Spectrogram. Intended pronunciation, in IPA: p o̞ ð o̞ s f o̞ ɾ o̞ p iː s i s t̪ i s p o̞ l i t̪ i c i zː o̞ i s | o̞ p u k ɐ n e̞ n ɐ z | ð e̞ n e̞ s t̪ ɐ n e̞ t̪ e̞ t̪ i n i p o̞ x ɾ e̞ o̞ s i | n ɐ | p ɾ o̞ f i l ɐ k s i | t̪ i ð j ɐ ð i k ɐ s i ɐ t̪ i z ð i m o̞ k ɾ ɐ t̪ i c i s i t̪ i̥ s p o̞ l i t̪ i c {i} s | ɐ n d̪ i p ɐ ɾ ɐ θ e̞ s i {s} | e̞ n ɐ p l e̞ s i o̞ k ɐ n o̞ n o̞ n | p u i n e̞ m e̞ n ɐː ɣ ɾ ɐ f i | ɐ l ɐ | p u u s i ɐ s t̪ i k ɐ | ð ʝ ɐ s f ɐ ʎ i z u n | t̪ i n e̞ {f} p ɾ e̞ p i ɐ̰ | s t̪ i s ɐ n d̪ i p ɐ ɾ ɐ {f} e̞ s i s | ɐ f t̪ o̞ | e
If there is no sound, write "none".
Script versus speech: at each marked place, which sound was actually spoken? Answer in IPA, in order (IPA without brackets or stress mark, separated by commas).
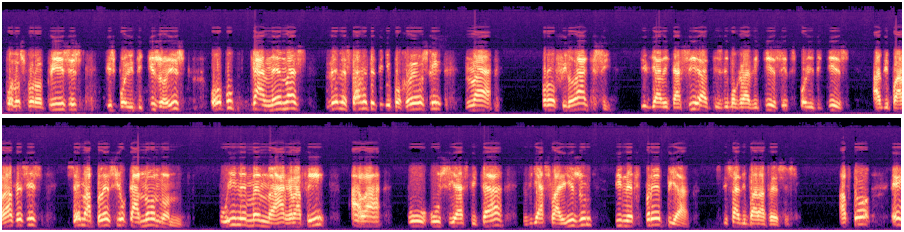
i, sː, f, θ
